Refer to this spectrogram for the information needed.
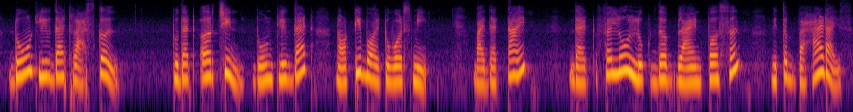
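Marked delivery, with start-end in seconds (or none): none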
